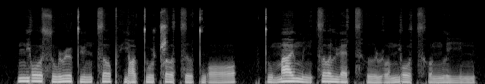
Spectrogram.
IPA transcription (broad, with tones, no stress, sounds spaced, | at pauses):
n̪ j o˦ ʊ̯ s u˨˦ ɻ ɻ̩˥˨ t̪ y˨˦ n t͡s ɤ˦ pʰ j ɑ˨ ʊ̯ t̪ u˨˦ ʈ͡ʂ ɤ˥˨ t͡s ɹ̩˨˦ t̪ w ɔ˨˦ | t̪ u˨˩ m a˦ ɪ̯ m i˨˩ ŋ t͡s ɤ˦ l ɥ ɛ˨˦ t͡sʰ ɹ̩˨˩ ɻ ɤ˨˦ n̪ j o˥˨ ʊ̯ t͡sʰ ɤ˨˦ ŋ l i˨˩ n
